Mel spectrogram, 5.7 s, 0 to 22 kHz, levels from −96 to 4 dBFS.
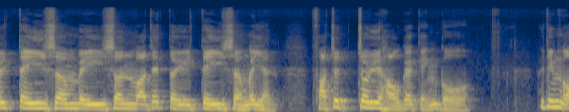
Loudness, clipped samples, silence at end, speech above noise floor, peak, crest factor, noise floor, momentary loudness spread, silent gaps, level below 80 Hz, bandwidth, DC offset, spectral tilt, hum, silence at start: -17 LUFS; under 0.1%; 0 s; 39 dB; -4 dBFS; 12 dB; -55 dBFS; 9 LU; none; -60 dBFS; 15.5 kHz; under 0.1%; -7 dB/octave; none; 0 s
